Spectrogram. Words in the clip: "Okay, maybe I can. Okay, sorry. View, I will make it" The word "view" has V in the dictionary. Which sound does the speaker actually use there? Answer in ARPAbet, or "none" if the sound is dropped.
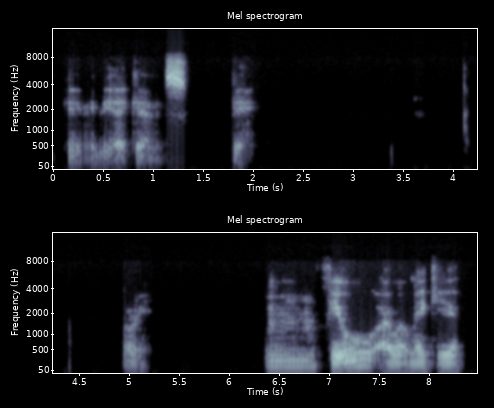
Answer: F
